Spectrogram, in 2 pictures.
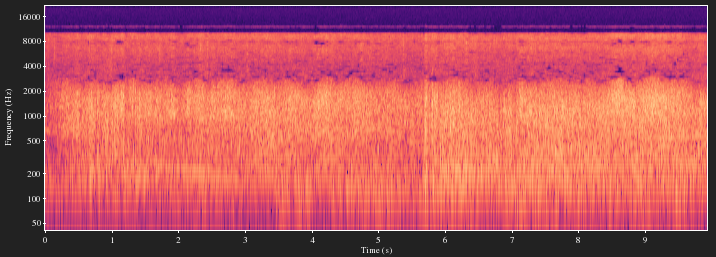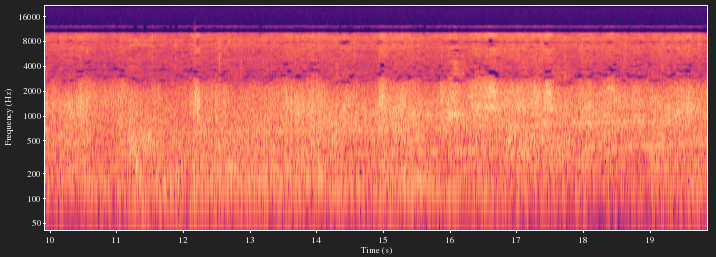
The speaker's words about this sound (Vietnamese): Trời tôi đen như mực, những ánh chớp nhấp nháy xanh lè liên tục trên những tiếng đạn nổ bom rơi.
